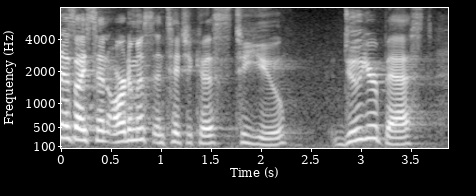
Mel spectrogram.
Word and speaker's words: Tychicus: my son this uh titicus that's actually how you say it i know and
